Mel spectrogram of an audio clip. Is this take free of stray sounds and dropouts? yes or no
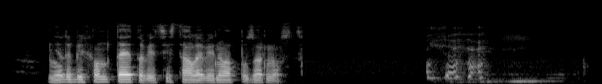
no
